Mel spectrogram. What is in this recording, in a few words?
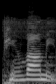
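"ping2fang1mi3", Mandarin Chinese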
